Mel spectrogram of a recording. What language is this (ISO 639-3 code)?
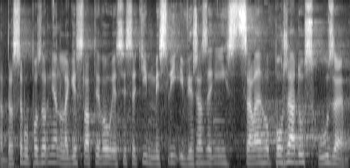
ces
